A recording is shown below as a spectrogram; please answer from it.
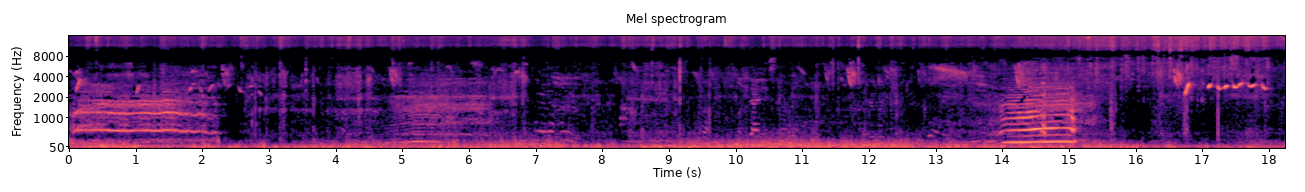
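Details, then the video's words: Beefmaster cattle, a herd of 24 first-calf cows with their 24 calves. A drawn-out, fairly high-pitched moo opens the recording, followed by a loud, rich, slightly rising moo near the end, over a steady low rumble throughout. "24 Beefmaster 1ste kalf koeie met 24 kalwers"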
